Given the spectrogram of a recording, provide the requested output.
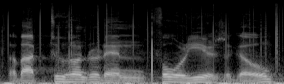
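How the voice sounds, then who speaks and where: A man's lively intonation comes through noticeable background noise. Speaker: comedian. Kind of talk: live comedy storytelling.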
